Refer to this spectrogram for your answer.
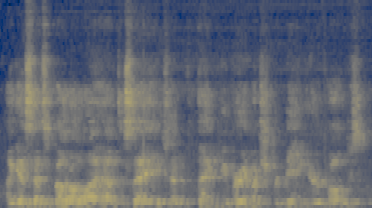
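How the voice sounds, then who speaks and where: Against noticeable background noise and audible room echo, a man speaks at a moderate pace. His pitch is high. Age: 80s+. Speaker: Wiccan priest, audience member. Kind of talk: public forum comment. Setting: stage with audience, microphone. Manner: halting.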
